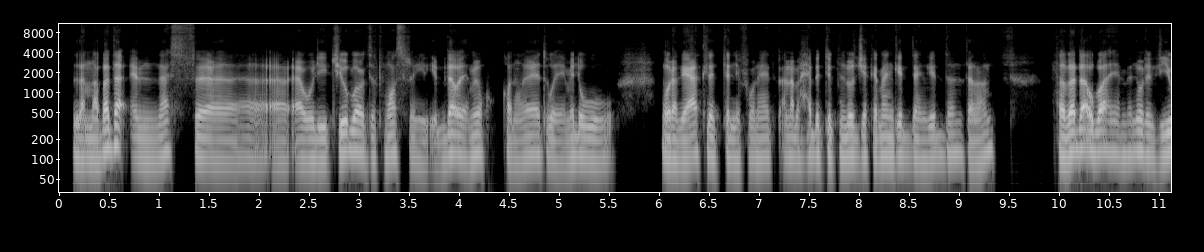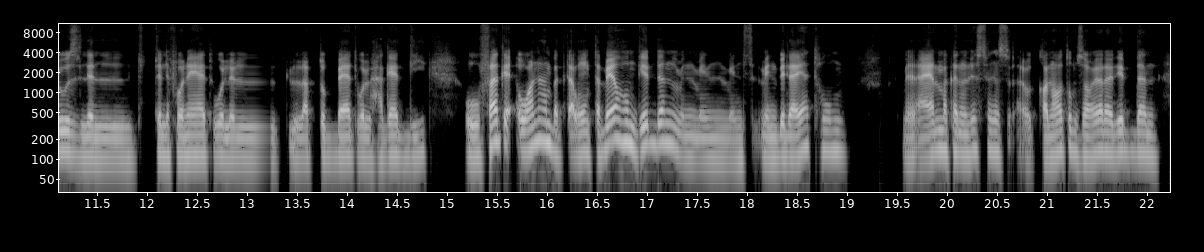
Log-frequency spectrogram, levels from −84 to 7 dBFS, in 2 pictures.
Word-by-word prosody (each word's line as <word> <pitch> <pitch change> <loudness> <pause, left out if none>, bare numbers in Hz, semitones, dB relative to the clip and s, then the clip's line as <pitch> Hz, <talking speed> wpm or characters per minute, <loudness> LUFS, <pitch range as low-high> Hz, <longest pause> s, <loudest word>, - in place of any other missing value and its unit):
لمّا 100 0 +1
بدأ 140 +6 +4
الناس 105 +4 -4
آآ، 100 -1 -1
أو 100 0 +1
الYouTubers 120 +2 +1
في - - -15
مصر 115 -3 -3
يبدؤوا 100 +5 +1
يعملوا 115 +3 -1
ق 105 - -23
قنوات، 105 +3 -3
ويعملوا 100 +1 -2 0.5
مراجعات 105 +3 +4
للتليفونات، 105 0 -3
أنا 110 -1 -1
باحب 110 +1 -3
التكنولوجيا 110 0 -1
كمان 110 0 -1
جدًا 105 -2 -1
جدًا، 110 +4 -4
تمام، 110 +8 -2 0.6
فبدؤوا - - +6
بقى 125 - +4
يعملوا 120 +2 -2
Reviews 115 +1 0
للتليفونات 110 +2 -1
ولل 105 -2 -3
اللابتوبات 105 +2 0
والحاجات 105 +1 0
دي، 110 +3 -9 0.4
وأُفاجأ 110 - +4
وأنا 150 +8 +3
بت 175 - 0
ومتابعهم 175 - +4
جدًا 170 +5 +1
من 120 -11 -3
من 105 0 -5
من 100 0 -6
س - - -19
من 105 -1 -2
بدايتهم، 130 +3 +1 0.6
من - - -3
أيّام 110 +7 +3
ما 130 - 0
كانوا 125 -3 0
لسّه 135 +2 -5
لس 125 -5 -5 0.3
قنواتهم 125 +5 0
صغيّرة 120 +2 +2
جدًا، 125 -2 -1
110 Hz, 140 wpm, -23 LUFS, 105-120 Hz, 0.6 s, فبدؤوا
